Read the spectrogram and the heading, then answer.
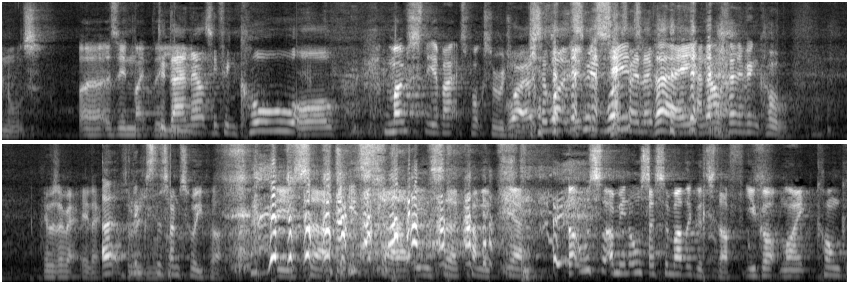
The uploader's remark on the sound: The Computer Game Show Live. Unfortunately due to unforeseen technical difficulties during recording, the sound on this is awful. This show was recorded live at EGX Rezzed 2018.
